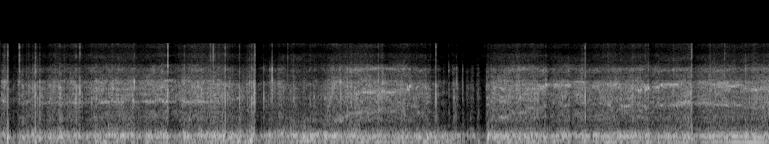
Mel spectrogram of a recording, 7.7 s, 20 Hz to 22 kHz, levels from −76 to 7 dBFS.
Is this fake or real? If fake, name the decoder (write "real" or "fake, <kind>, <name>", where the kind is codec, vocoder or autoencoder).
fake, codec, DAC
